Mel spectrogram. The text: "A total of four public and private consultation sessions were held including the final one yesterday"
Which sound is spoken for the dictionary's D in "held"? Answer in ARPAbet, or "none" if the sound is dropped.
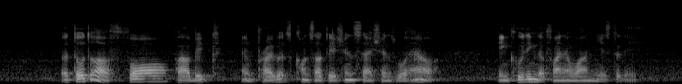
none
